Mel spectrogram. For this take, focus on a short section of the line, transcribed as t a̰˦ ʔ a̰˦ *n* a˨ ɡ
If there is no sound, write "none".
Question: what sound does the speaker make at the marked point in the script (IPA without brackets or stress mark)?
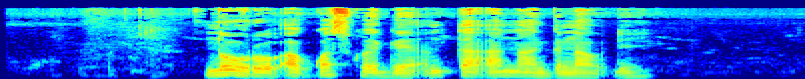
n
